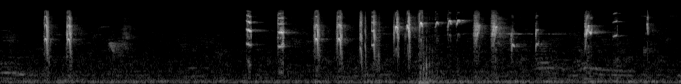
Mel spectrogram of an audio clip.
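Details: Konin bird song used to provoke sunbirds and other birds into answering; two sharp chirps, a pause, then a rapid burst of high clicking notes and short whistles.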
